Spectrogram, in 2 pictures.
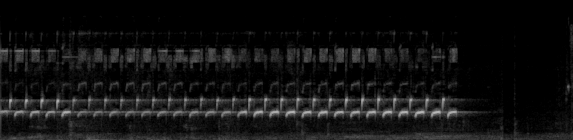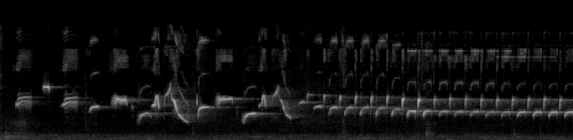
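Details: Russian canary competing in a singing contest, delivering long fast trills of bright repeated notes, pausing briefly, then resuming with swooping slurred whistles before returning to rapid rolling trills; faint background chatter underneath.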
